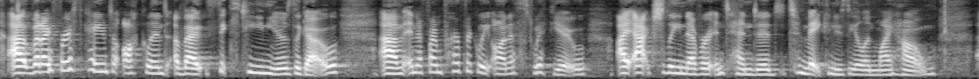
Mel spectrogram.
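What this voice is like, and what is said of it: Canadian North American accent. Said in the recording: “my accent is not local. I am not from New Zealand. I was born in Niagara Falls, Canada. ... where in North America I was from”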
